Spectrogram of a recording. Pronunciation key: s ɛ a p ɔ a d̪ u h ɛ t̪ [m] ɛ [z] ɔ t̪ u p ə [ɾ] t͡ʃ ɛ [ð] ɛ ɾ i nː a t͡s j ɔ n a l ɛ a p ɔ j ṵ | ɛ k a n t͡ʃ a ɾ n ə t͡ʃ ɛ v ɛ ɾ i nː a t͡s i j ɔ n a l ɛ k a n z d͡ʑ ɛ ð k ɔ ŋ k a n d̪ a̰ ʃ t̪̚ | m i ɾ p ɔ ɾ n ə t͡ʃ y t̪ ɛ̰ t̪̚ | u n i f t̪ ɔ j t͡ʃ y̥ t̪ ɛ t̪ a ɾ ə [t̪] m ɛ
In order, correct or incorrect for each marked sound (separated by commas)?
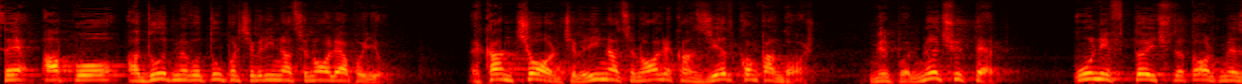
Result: correct, incorrect, correct, incorrect, correct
